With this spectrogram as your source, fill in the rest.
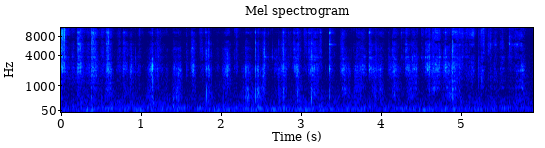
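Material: Shell.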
